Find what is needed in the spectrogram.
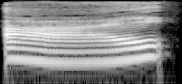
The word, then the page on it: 矮: ai3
